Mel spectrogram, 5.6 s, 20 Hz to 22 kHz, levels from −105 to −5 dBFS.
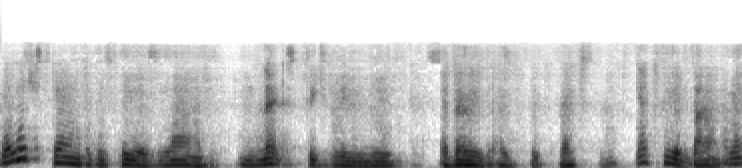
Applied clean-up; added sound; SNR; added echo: neural mask model DeepFilterNet 3.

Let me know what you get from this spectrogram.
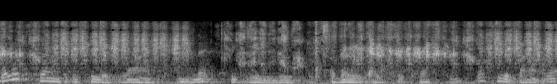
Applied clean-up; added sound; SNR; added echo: none; Domestic sounds, home sounds; -3 dB; reverberation time 2.1 s.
